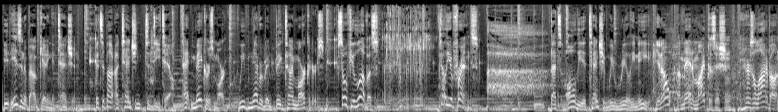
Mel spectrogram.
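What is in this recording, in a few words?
American English, male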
